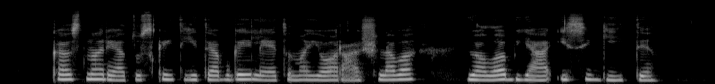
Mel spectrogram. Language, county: Lithuanian, Panevėžys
